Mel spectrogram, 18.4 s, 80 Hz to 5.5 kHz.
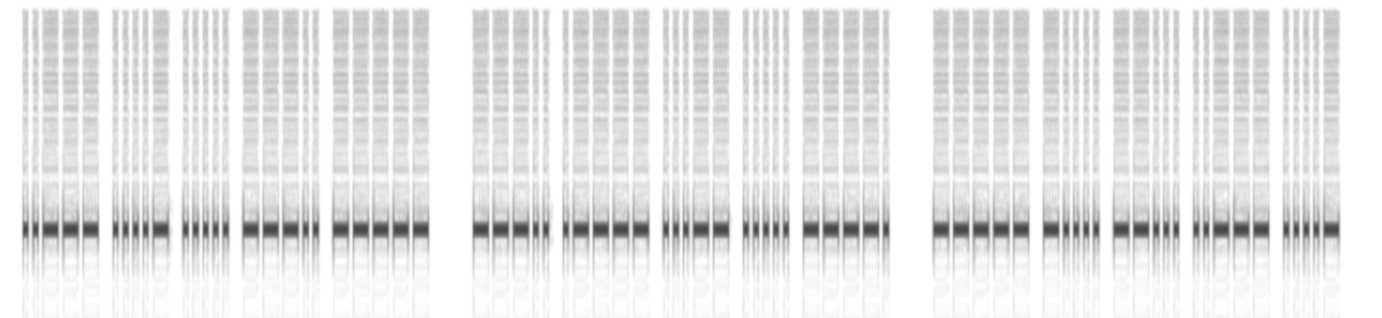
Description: Morse code, heard as a keyed tone, about 18 wpm, 800 Hz. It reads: 24580 81359 06724
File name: cours-du-lundi files / cours-1852-texte-chiffre-vitesse-17MPM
